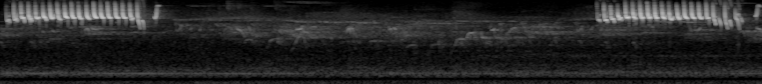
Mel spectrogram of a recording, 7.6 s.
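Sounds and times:
bird trilling: 0.1 - 1.6, 6.0 - 7.5.

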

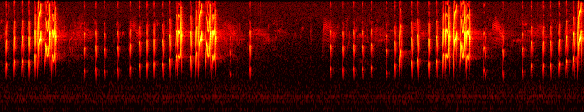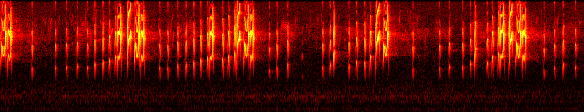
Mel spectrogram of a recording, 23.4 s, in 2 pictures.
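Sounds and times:
bird song with short chipping notes and twittering flourishes: 0.0 - 23.3.

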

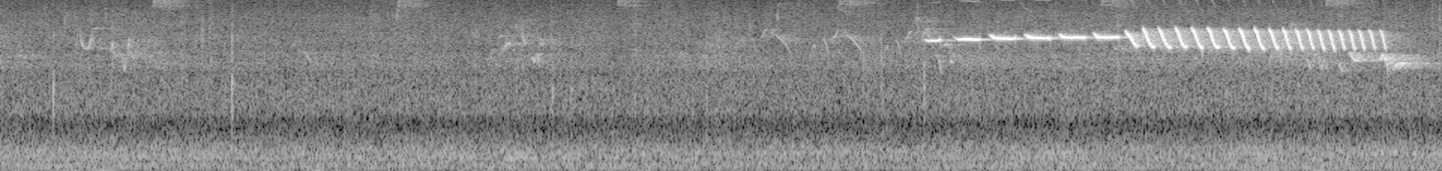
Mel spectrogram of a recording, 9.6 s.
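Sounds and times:
bird singing high whistles and a rapid trill: 6.2 - 9.3.

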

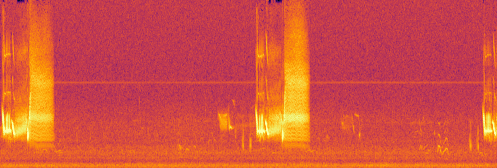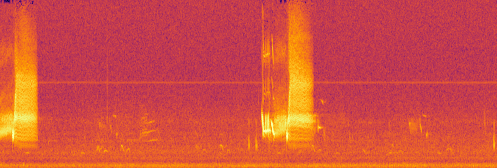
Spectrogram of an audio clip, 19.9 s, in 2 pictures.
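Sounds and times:
bird chirping: 0.0 - 1.1, 4.4 - 6.2, 9.6 - 10.7, 15.2 - 16.3.

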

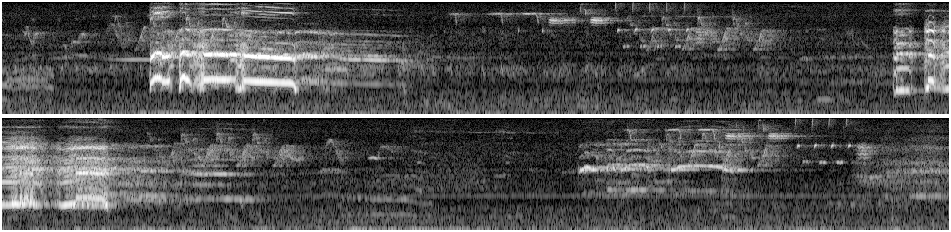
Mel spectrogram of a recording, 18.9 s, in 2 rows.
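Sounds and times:
rooster crowing: 1.5 - 4.2, 8.2 - 12.1, 15.2 - 17.0, 18.1 - 18.9.

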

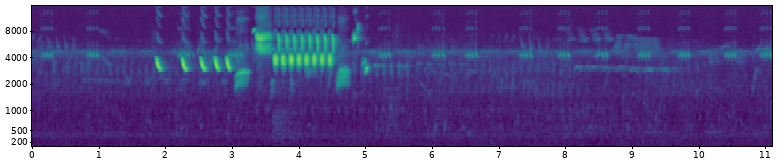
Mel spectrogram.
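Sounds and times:
bird singing: 0.0 - 11.0.

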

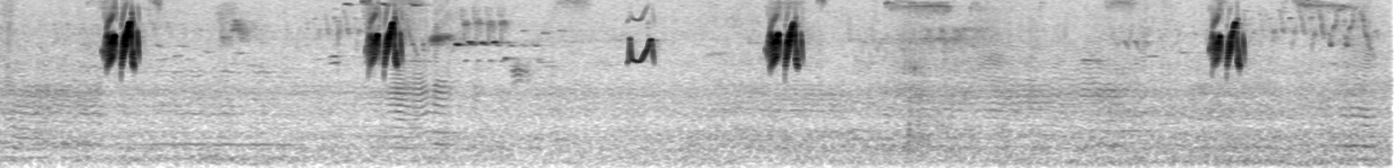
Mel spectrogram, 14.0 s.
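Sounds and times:
bird song of brief high chirps: 1.0 - 2.7, 3.3 - 9.9, 10.9 - 13.9.

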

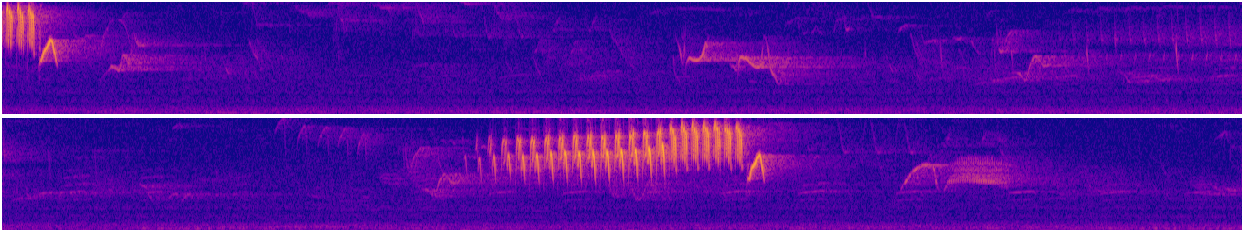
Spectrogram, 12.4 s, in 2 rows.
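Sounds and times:
bird song: 0.0 - 12.3.

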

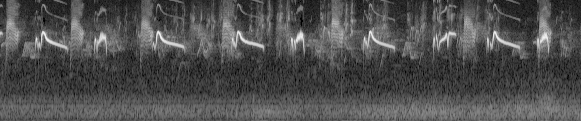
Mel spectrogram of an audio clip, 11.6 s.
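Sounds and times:
bird whistling phrases: 0.7 - 2.2, 4.6 - 6.1, 7.3 - 7.9, 8.7 - 9.2, 9.8 - 11.1.

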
